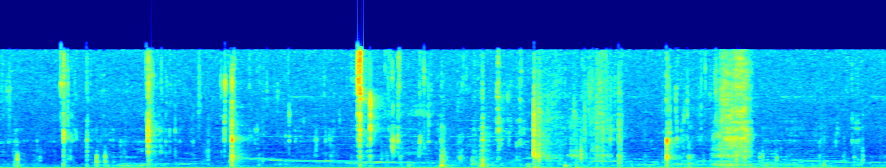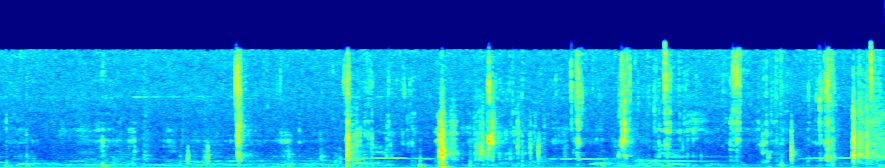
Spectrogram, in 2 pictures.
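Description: Close-miked chewing and mouth sounds of a person eating rice and meat by hand, with scattered wet smacks and clicks over a steady low hum.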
